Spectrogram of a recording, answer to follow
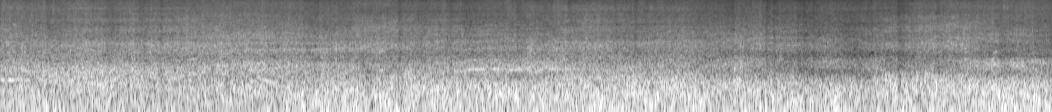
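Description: Surf washing up and draining back over a sandy beach: a steady, loud rush of breaking waves with no letup.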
